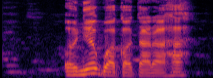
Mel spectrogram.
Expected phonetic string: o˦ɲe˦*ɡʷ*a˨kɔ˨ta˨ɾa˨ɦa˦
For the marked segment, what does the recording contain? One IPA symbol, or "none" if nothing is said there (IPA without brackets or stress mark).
ɡʷ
